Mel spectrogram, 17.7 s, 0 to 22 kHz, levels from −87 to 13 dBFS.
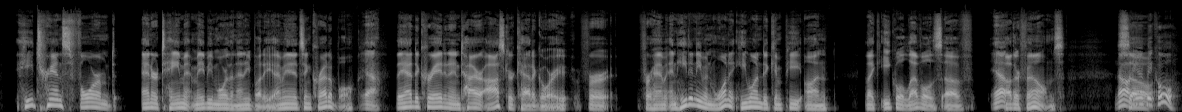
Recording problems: none

